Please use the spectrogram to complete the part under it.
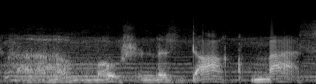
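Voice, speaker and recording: An actor playing a terrified old man in a radio horror monologue, theatrical, with halting gasps and cries. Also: lowish voice, steady tone, vocal fry, full character voice. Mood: tense dread. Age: older. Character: terrified old man recounting a deadly plague of flies. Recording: dull vintage radio recording with music.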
